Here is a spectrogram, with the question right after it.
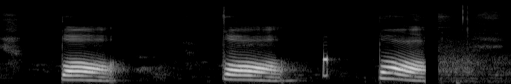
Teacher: Next letter is طا. زبان کی نوک کو سامنے والے دانتوں کی جڑ سے لگا کر جبکہ زبان کے پچھلے حصے کو اوپر کی طرف بلند کرتے ہوئے موٹی آواز میں پڑھیں گے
